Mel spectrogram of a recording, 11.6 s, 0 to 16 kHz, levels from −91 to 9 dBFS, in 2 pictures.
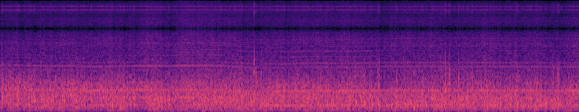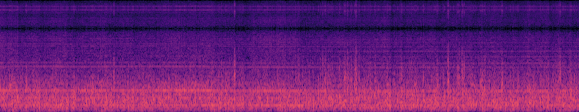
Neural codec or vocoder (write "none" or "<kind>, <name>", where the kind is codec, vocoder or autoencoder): none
